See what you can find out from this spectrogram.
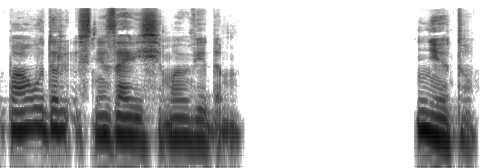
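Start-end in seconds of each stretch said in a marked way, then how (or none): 3.1-3.6 short, abrupt and louder; curt. A narrator's reading. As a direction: snap it off in one word. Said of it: "отрывисто сказал Ларион". (отрывисто, резко)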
